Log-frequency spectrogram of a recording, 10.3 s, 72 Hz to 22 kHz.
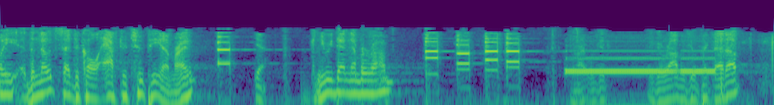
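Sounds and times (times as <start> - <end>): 
speech: 0.0 - 2.7, 3.4 - 5.3, 9.0 - 10.0
continuous phone line tone: 6.5 - 9.8.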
